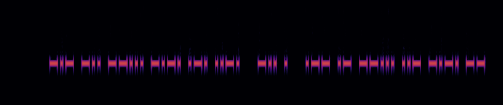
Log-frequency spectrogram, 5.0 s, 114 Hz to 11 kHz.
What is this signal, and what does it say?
Morse code, heard as a keyed tone, about 42 wpm, 700 Hz. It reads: KD7CRF DE WA7UCM
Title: USA Callsign DE Callsign - 6 Characters - 45wpm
